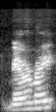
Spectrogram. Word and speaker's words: Marmite: Just finished my cheese and Marmite. Did I say it right? Yeah. Crackers. Marmite, yes. Good.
